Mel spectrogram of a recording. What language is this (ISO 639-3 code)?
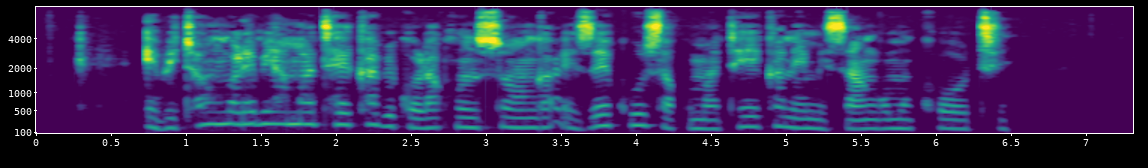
lug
